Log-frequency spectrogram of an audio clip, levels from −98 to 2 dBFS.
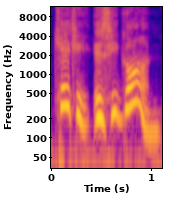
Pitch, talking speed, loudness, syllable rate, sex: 225 Hz, 215 wpm, -16 LUFS, 4.8 syllables/s, female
